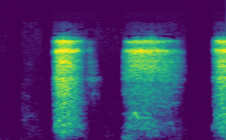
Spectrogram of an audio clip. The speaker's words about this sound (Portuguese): peço desculpa, vou espirrar.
